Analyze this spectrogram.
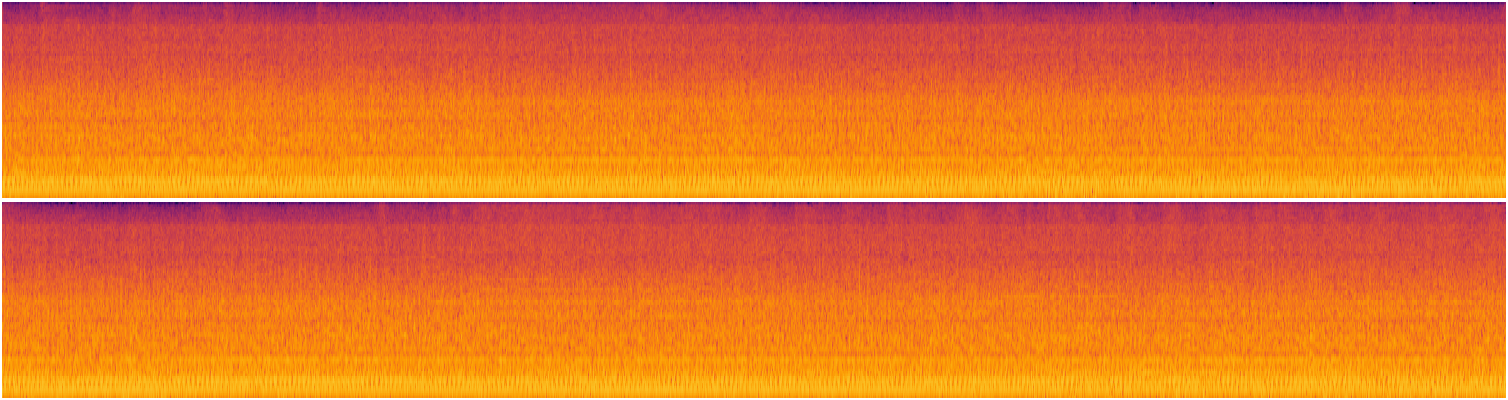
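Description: Light aircraft's engine and propeller running in flight: a loud, steady low drone with no change in pitch.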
